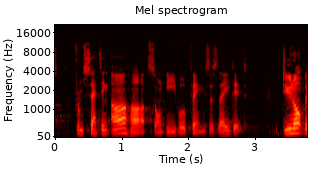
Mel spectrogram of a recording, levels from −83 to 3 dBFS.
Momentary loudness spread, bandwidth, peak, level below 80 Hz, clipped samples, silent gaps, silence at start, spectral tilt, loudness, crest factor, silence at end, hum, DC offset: 12 LU; 11.5 kHz; -20 dBFS; -88 dBFS; under 0.1%; none; 0 s; -4 dB/octave; -43 LUFS; 22 dB; 0 s; none; under 0.1%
